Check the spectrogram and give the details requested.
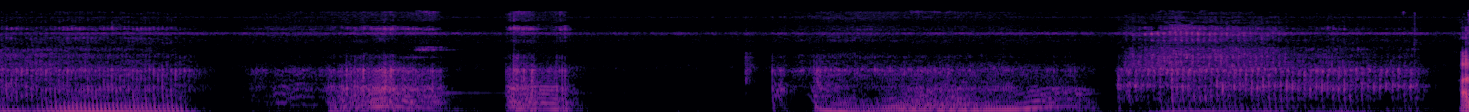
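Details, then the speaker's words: Patient breathing quietly while a therapist compresses the hyoid bone, which provokes snoring: low, rough rattling sounds on several breaths, broken by short pauses; snoring, attributed to hyoid compression. "Отпускаю подъязычную. Пациент просто дышит. И в этот момент важно понять, что зажатие подъязычной кости вызывает храп."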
